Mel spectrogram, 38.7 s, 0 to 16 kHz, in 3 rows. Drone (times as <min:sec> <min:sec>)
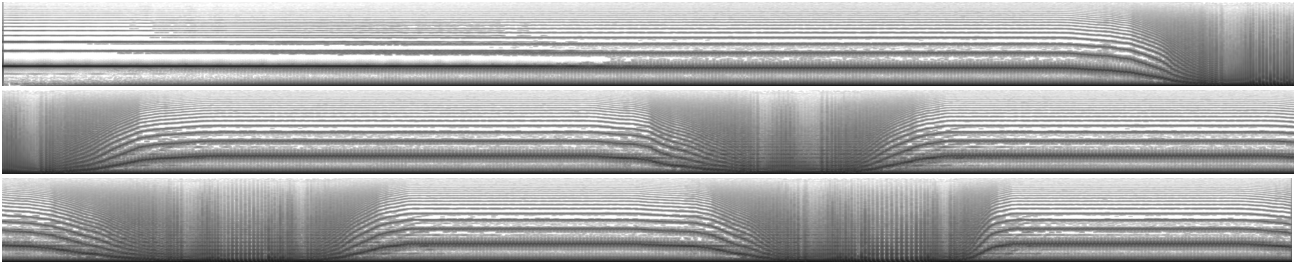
0:09.3 0:38.7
